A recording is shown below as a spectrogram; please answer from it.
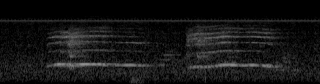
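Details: Indoors, a British Shorthair cat hunting flies gives two drawn-out, strange meows on seeing them, each nearly a second long, clear and harmonic, the second slightly rising then falling, over steady room hiss.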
